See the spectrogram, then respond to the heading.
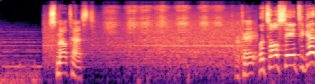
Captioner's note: sniffs aggressively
